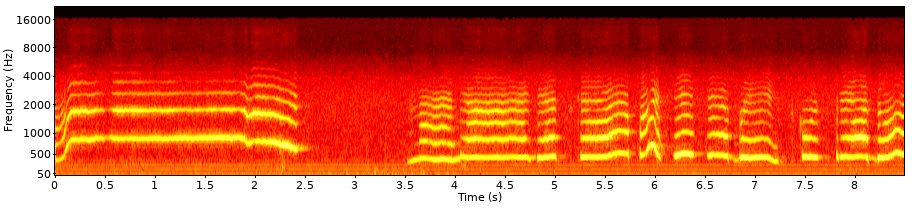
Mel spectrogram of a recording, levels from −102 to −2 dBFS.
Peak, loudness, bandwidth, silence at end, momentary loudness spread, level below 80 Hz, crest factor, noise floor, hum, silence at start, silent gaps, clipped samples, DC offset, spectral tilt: -10 dBFS; -22 LUFS; 14.5 kHz; 0 s; 5 LU; -50 dBFS; 14 dB; -43 dBFS; none; 0 s; none; under 0.1%; under 0.1%; -5 dB/octave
